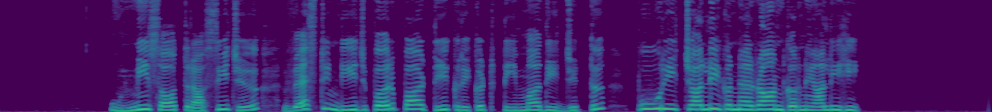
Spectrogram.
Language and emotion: Dogri, surprised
